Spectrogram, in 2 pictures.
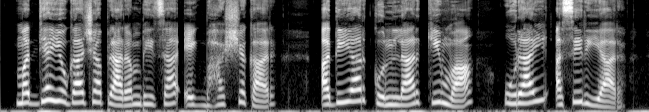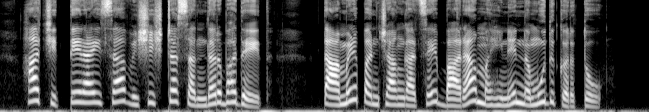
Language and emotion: Marathi, neutral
